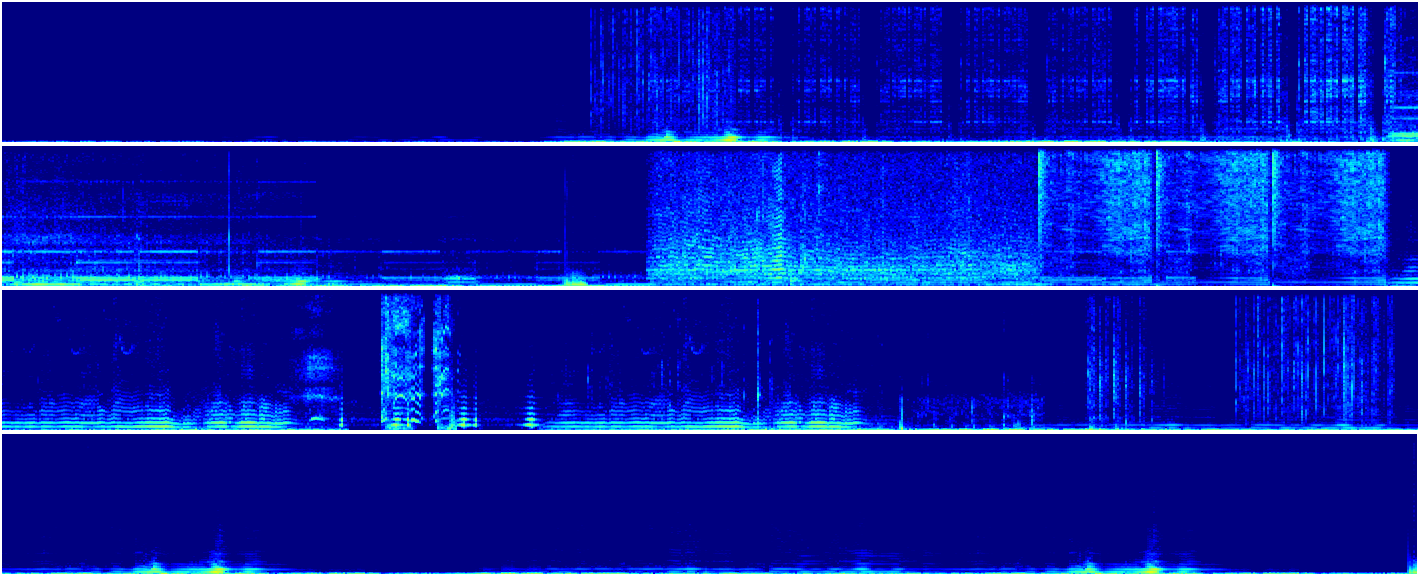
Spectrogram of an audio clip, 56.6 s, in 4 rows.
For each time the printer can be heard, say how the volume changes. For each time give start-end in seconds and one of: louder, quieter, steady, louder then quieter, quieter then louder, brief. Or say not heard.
6.4-26.1 louder then quieter.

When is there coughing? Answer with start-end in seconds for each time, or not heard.
31.2-32.9.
